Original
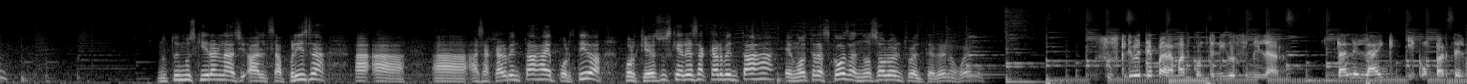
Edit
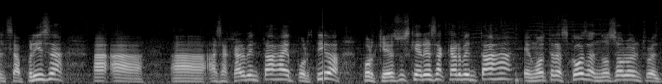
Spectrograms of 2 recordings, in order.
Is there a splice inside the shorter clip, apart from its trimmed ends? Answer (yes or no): no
